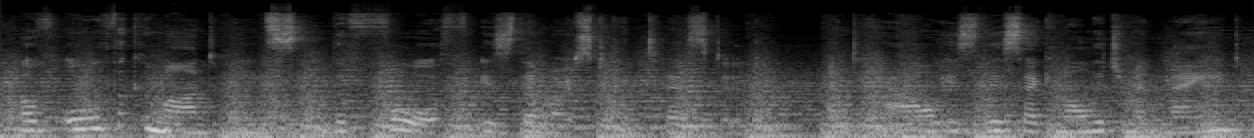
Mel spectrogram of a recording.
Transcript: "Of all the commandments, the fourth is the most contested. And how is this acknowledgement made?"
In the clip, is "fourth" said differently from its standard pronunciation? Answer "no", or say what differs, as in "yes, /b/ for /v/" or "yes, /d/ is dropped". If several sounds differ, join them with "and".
no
